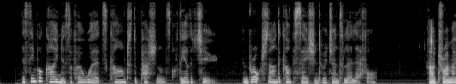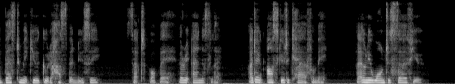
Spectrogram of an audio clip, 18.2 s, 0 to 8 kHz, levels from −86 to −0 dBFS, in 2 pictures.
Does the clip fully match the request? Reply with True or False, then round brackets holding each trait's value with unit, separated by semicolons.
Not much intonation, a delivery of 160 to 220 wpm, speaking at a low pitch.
False (1.8 semitones; 170 wpm; 200 Hz)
